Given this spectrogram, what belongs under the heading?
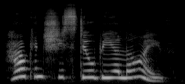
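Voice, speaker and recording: A woman's voice: high voice, big pitch swings, unhurried, fairly bright tone, voice pushed up, full character voice. A woman playing a curious, bold young girl in a children's story, earnest and questioning. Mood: disbelieving.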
